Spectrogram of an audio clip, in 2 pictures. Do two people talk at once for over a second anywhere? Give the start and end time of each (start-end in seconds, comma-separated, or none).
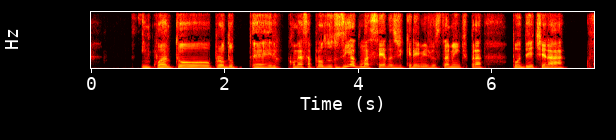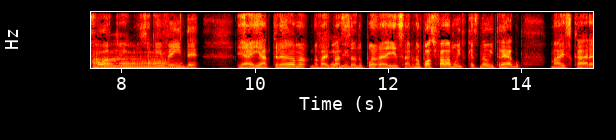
7.5-8.8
